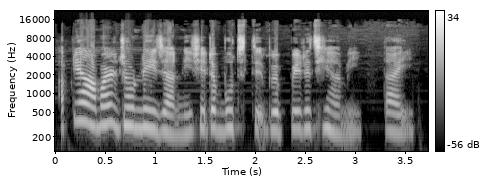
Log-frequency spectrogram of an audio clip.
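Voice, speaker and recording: A woman's voice: sits high, normal speed, gravelly, a little mellow, no echo, soft background music. A woman playing a stubborn young student who talks back with defiance and a teasing, playful edge in an audio love story.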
